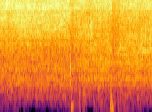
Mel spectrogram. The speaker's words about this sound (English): Well, I wash my hands.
